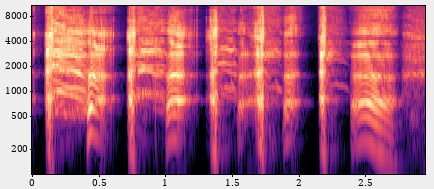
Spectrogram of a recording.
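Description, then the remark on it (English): A rapid string of about six loud coughs, sharp raspy bursts in quick succession with brief gaps, the last one drawn out slightly longer. No talking. “100,000, those coughs were for comedic effect.”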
